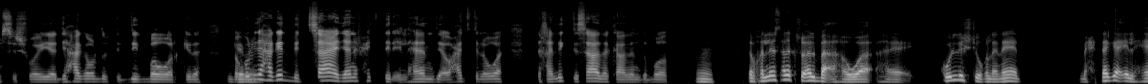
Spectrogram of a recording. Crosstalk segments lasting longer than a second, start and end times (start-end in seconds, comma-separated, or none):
none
